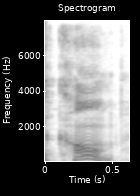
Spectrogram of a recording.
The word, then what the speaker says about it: comb: This is called a comb. Don't pronounce the B.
